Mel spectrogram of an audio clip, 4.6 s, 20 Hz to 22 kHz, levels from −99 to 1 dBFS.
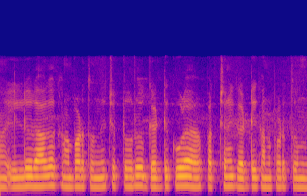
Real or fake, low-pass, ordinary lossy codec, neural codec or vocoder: real; none; none; none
